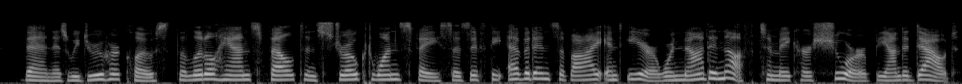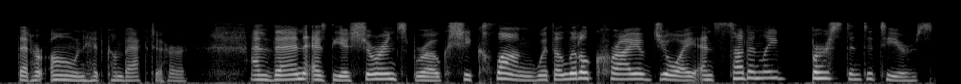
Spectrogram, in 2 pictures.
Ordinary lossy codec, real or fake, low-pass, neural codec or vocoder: Opus, 16 kbps; real; 7.2 kHz; none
